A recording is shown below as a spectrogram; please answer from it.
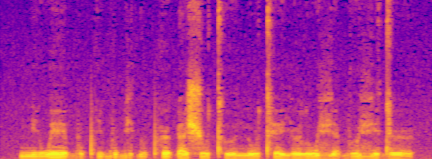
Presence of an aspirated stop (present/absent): present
